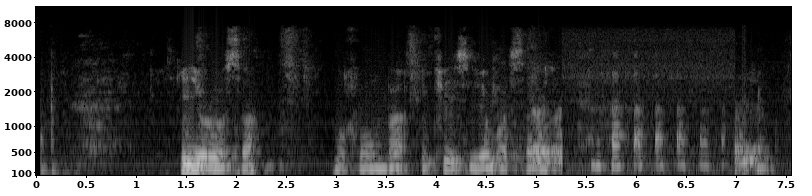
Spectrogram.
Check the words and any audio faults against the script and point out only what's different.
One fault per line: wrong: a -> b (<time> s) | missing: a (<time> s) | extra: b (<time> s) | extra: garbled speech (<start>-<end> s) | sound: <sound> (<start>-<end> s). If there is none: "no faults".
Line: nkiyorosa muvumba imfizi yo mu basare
missing: mu (4.5 s)
sound: laugh (5.4-7.0 s)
